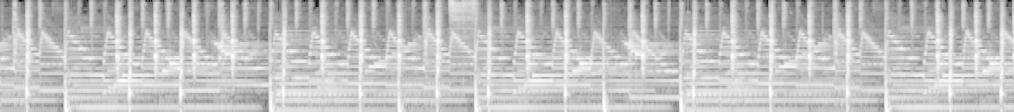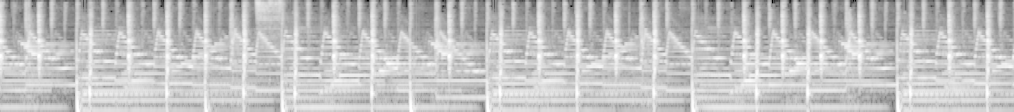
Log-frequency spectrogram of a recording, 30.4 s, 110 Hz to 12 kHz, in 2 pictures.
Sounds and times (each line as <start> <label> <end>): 0.0 playful and upbeat melody 30.4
